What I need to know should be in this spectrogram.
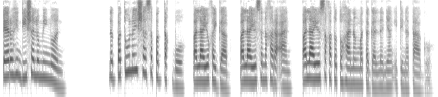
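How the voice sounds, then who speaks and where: A woman's voice: mid-range voice, expressive, brisk, mellow, dry recording, studio quality. A woman reading scripted dramatic narration of a romance story in an emotive, theatrical storytelling manner.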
